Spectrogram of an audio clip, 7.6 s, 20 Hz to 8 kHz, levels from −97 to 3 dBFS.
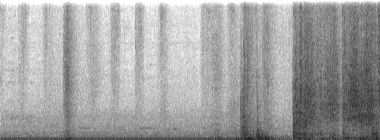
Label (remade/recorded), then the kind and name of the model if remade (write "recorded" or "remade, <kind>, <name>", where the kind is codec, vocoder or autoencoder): recorded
